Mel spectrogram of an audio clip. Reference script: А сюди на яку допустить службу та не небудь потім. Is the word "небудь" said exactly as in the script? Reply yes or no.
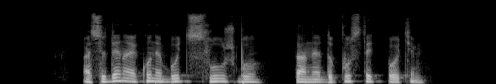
no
